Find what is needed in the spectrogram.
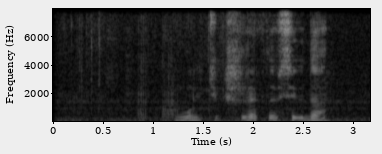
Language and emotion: Russian, neutral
